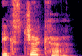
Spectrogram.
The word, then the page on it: exchequer: British English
